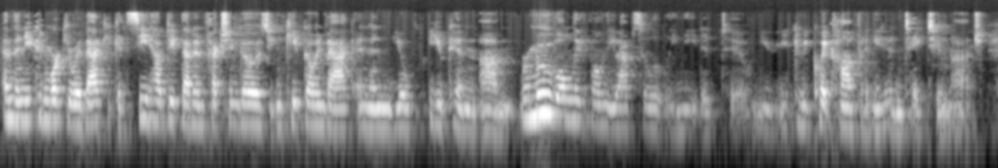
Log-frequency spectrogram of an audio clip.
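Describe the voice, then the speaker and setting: A woman's voice: sits low, fast talker, few pauses, warm tone, muffled recording. A woman giving a recorded lecture in a conversational way, with frequent ums and restarts. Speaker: instructor.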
